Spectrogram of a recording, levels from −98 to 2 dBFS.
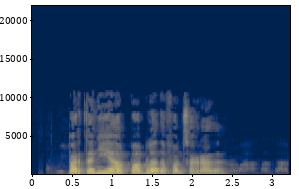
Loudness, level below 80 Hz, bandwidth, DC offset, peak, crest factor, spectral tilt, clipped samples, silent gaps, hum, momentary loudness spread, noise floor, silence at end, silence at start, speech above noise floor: -28 LUFS; -84 dBFS; 10.5 kHz; under 0.1%; -10 dBFS; 20 dB; -5 dB/octave; under 0.1%; none; none; 10 LU; -64 dBFS; 0.8 s; 0.45 s; 36 dB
